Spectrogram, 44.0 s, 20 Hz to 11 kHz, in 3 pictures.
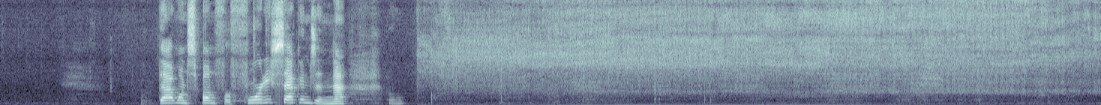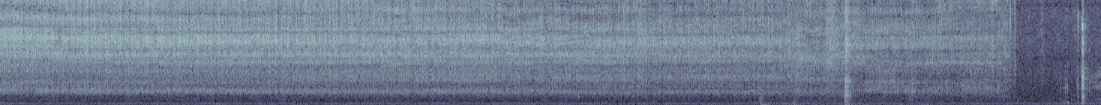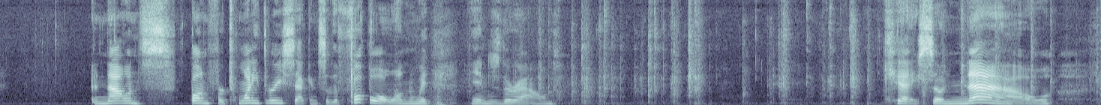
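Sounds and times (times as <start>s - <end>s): fidget spinner whirring: 5.4s - 28.3s, 40.4s - 44.0s.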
